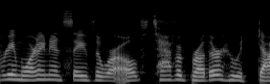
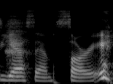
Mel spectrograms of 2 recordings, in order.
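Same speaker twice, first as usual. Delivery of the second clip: put-on smug, self-satisfied tone. Retelling a character's reply after taking someone's partner, imitating a smug tone. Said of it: "so smug".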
